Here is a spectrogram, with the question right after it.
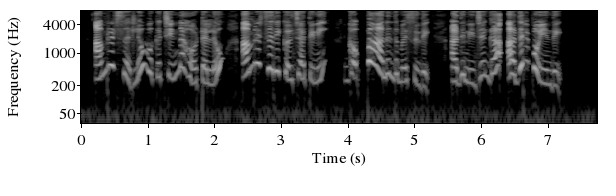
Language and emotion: Telugu, happy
